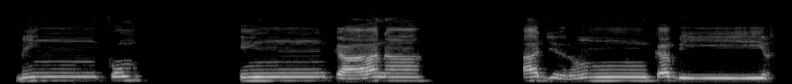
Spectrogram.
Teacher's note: آپ نے دیکھا اخفا کیسے کرنا ہے کہ ہم نے نون کی آواز کو تھوڑا سا لمبا کرنا ہے اور چھپانا ہے. وہ ناک کے اندر آواز جائے گی، 2 حرکت تک لمبا کریں گے وہ خود بخود چھپ جائے گی، اس کے بعد اگلا حرف ادا کر دینا ہے.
